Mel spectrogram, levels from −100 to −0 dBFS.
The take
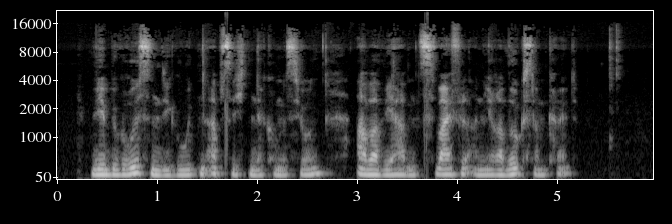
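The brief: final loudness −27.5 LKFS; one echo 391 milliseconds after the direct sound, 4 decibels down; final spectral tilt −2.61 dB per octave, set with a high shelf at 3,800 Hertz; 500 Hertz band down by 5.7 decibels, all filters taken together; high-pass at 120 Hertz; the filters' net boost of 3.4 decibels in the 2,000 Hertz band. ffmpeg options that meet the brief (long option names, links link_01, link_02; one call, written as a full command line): ffmpeg -i in.wav -af "highpass=120,equalizer=frequency=500:width_type=o:gain=-7,equalizer=frequency=2000:width_type=o:gain=5,highshelf=frequency=3800:gain=3,aecho=1:1:391:0.631,volume=-5dB" out.wav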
